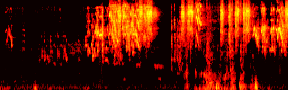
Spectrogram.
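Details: A family of colourful budgerigars kept as pets: soft scattered chirps at first, then loud continuous high buzzy warbling chatter with sharp squeaks, and a few low thumps underneath.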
